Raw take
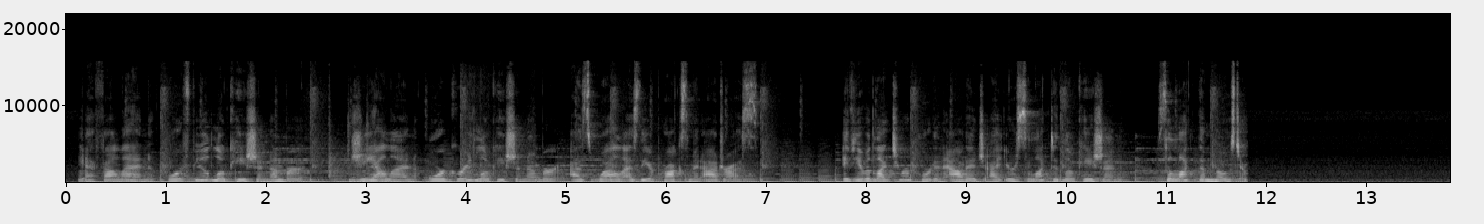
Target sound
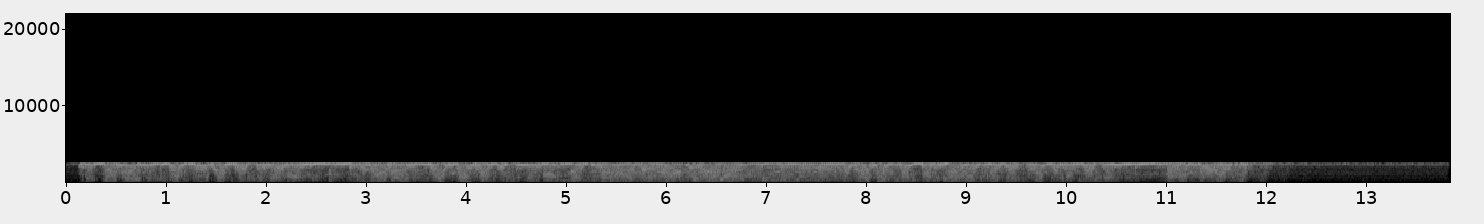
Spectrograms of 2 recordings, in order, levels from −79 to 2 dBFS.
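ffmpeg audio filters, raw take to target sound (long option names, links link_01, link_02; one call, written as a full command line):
ffmpeg -i in.wav -filter_complex "[0:a]aeval=exprs='0.0316*(abs(mod(val(0)/0.0316+3,4)-2)-1)':channel_layout=same,asettb=1/sr,asplit=3[link_01][link_02][link_03];[link_01]atrim=end=5.634[link_04];[link_02]atrim=start=5.63:end=8.02,asetpts=PTS-STARTPTS,afade=type=in:duration=0.004:curve=qsin,afade=type=out:start_time=2.386:duration=0.004:curve=qsin,asplit=2[link_05][link_06];[link_06]highpass=frequency=720:poles=1,volume=29dB,asoftclip=type=tanh:threshold=-30dB[link_07];[link_05][link_07]amix=inputs=2:normalize=0,lowpass=frequency=1900:poles=1,volume=-6dB[link_08];[link_03]atrim=start=8.016[link_09];[link_04][link_08]acrossfade=duration=0.004:curve1=hsin:curve2=qsin[link_10];[link_10][link_09]acrossfade=duration=0.004:curve1=qsin:curve2=hsin,volume=34dB,asoftclip=hard,volume=-34dB,asplit=6[link_11][link_12][link_13][link_14][link_15][link_16];[link_12]adelay=209,afreqshift=-46,volume=-7.5dB[link_17];[link_13]adelay=418,afreqshift=-92,volume=-15dB[link_18];[link_14]adelay=627,afreqshift=-138,volume=-22.6dB[link_19];[link_15]adelay=836,afreqshift=-184,volume=-30.1dB[link_20];[link_16]adelay=1045,afreqshift=-230,volume=-37.6dB[link_21];[link_11][link_17][link_18][link_19][link_20][link_21]amix=inputs=6:normalize=0,lowpass=frequency=2100:width_type=q:width=0.5098,lowpass=frequency=2100:width_type=q:width=0.6013,lowpass=frequency=2100:width_type=q:width=0.9,lowpass=frequency=2100:width_type=q:width=2.563,afreqshift=-2500" out.wav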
